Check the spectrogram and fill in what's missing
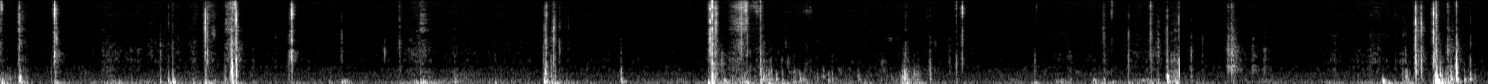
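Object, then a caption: Glycerin soap block and plastic peeler with metal blade. A red plastic peeler with a metal serrated blade scrapes thin shavings off a solid, translucent, multicolored glycerin soap block held in the hand. Short, dry, crunchy scraping strokes with bright, crisp clicks come in irregular bursts over a low, soft rumble, and each stroke ends almost instantly with no ring.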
